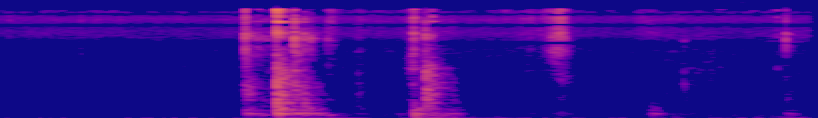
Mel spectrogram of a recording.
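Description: Quiet handling of small tools and hair fibre on a tabletop: two short scuffing sounds, about a second and a half and about two seconds in, then a few fainter ones.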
